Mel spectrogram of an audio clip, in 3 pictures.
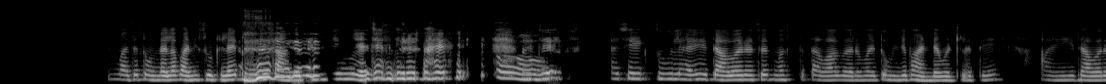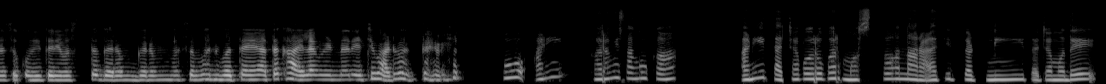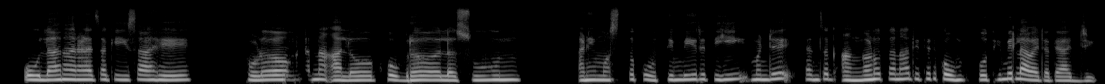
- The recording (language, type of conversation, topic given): Marathi, podcast, लहानपणीची आठवण जागवणारे कोणते खाद्यपदार्थ तुम्हाला लगेच आठवतात?
- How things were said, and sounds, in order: laugh; laughing while speaking: "हो, हो"; laughing while speaking: "ते मी विचार करत आहे"; chuckle; unintelligible speech; laughing while speaking: "आता खायला मिळणार याची वाट बघते मी"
